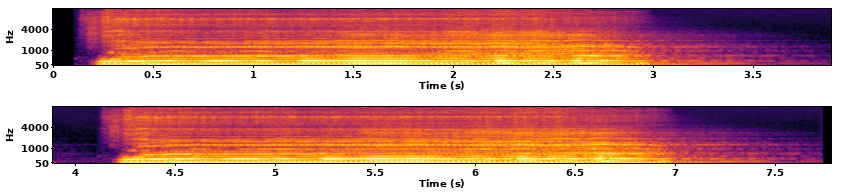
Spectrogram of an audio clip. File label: Harmony B, vocal effects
